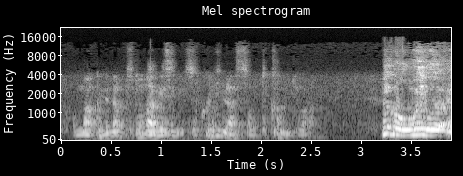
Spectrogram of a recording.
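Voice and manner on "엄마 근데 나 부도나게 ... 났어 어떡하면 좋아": low, soft plea for help; subdued confession. Acted. Brother telling mother he faces bankruptcy, subdued plea. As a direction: let the voice sink as you plead.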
